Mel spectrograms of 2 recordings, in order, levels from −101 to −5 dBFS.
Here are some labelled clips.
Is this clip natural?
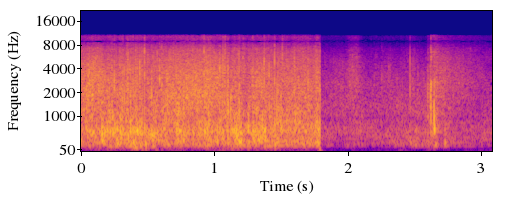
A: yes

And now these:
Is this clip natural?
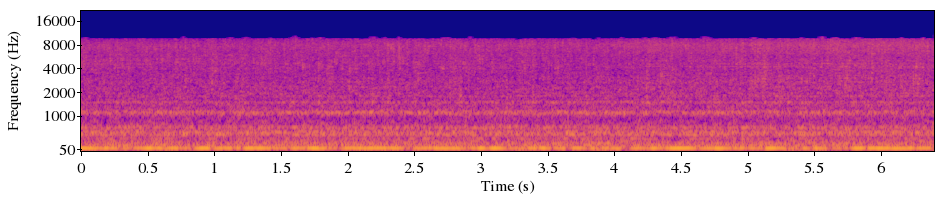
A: yes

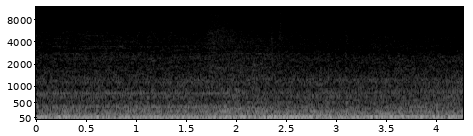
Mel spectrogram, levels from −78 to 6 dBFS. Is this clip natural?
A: yes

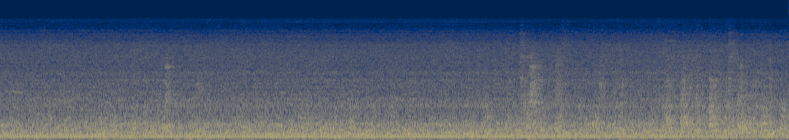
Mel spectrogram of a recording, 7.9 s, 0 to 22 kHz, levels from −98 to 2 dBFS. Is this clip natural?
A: yes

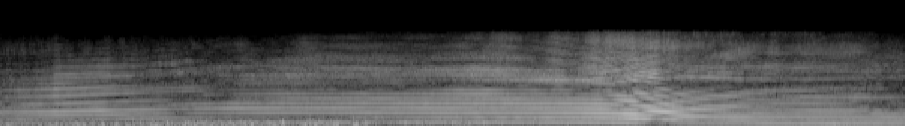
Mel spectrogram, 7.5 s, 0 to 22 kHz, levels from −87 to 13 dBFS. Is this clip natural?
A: yes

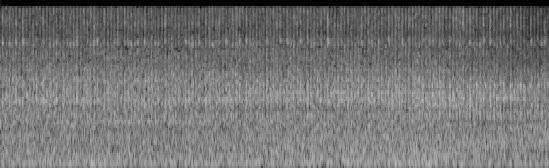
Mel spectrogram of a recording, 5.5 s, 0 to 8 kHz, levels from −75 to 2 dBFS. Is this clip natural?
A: yes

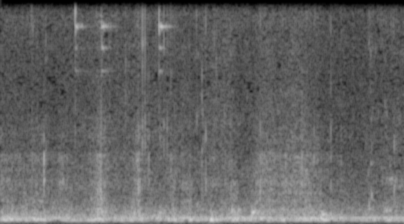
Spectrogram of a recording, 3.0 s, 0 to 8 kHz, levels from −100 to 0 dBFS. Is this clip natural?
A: yes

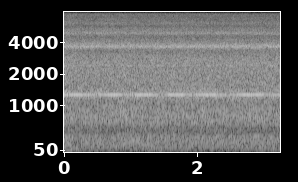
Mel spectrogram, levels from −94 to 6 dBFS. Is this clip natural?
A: yes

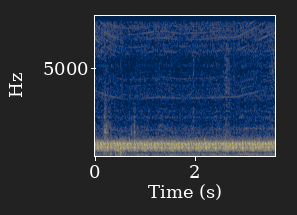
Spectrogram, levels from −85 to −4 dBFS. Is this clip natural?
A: yes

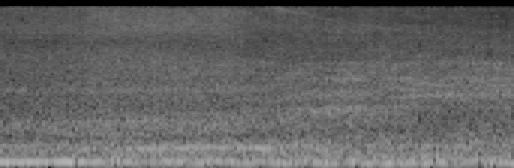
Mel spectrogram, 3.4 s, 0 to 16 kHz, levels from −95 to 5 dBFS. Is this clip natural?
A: yes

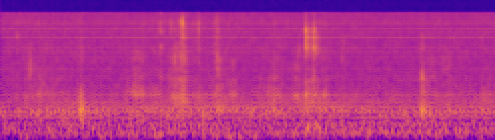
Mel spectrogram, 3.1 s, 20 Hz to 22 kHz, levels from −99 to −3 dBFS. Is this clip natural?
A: no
